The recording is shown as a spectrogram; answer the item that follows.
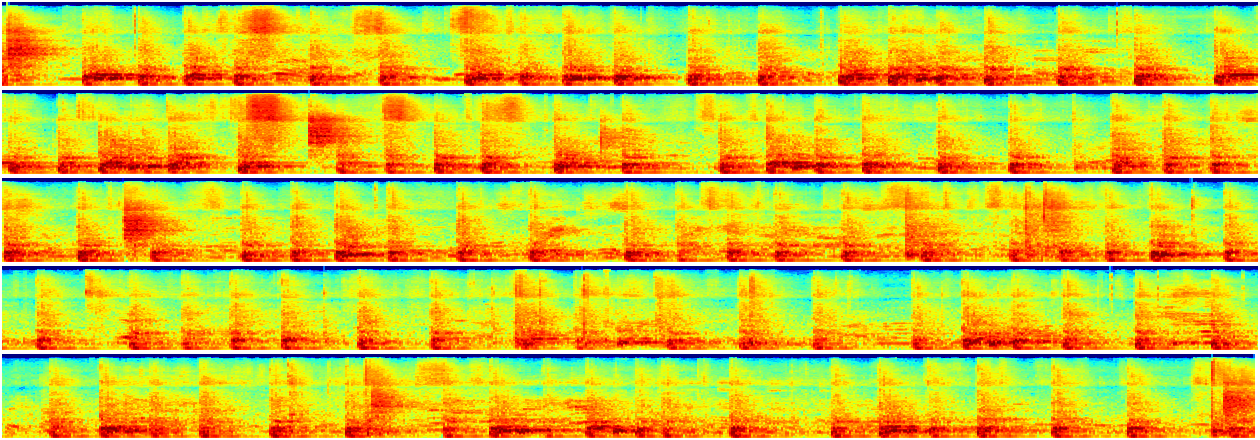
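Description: Live hand percussion playing a fast, steady drum rhythm throughout. A few sharper clacks stand out over the beat, from the wooden sparring sticks striking.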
